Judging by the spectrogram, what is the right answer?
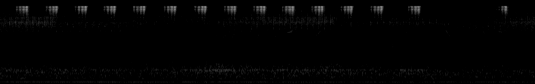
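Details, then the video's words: Eastern grey bush-cricket recorded in Nesvady, Slovakia, on 22 July 2023 with an ultrasound detector; short high-pitched hissing chirps repeated about four times per second in a regular series, pausing before a final chirp, over steady low hum. "Platycleis grisea -- Graue Beißschrecke -- Eastern Grey Bush-cricket"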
